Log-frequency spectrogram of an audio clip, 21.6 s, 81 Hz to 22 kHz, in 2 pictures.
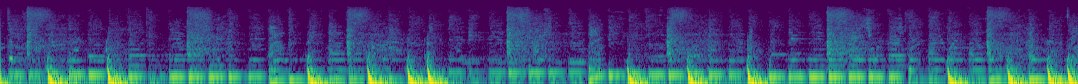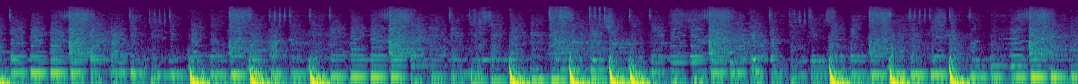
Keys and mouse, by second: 0.0 Down, 0.8 shift+Right, 1.8 Down, 2.2 Down, 2.4 Down, 7.0 Return, 8.5 Return, 9.1 Left, 11.4 click, 12.0 click, 14.5 click, 14.7 click, 17.0 click, 18.2 click, 19.3 click, 20.1 click.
